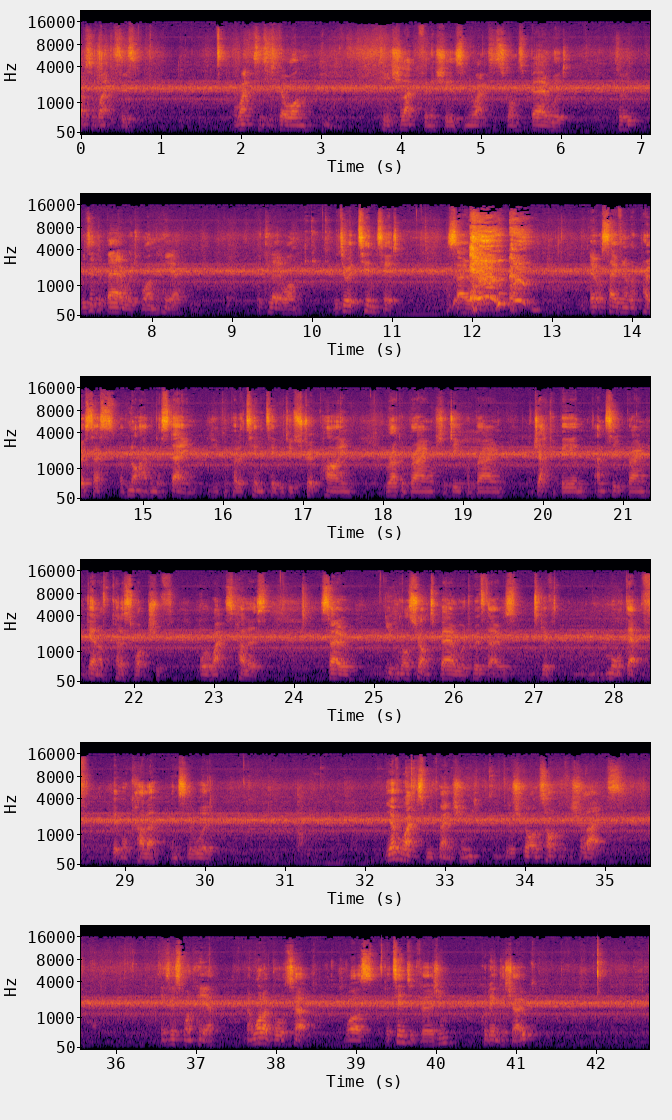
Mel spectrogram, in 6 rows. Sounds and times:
Speech: 0.0 - 0.8, 1.7 - 8.5, 9.3 - 12.8, 13.4 - 23.7, 24.4 - 27.3, 27.9 - 30.2, 32.3 - 35.3, 36.6 - 41.3.

